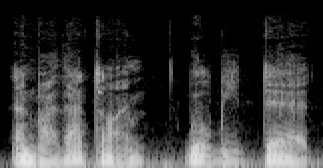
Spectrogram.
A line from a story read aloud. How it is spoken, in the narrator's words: Nasha said bitterly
